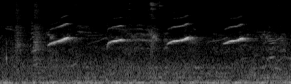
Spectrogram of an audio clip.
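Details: Gulls fighting over food give four rising, squealing calls, each about half a second long and spaced roughly every 0.6 seconds, over a steady low background rumble.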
